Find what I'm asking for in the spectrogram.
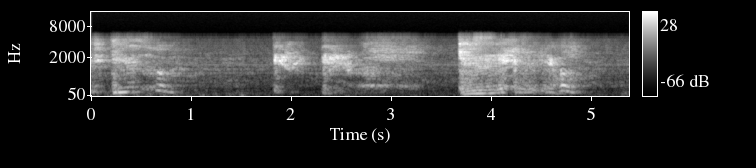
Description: so i have a full chest and hard coughing i guess so far this year is cough mania for me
